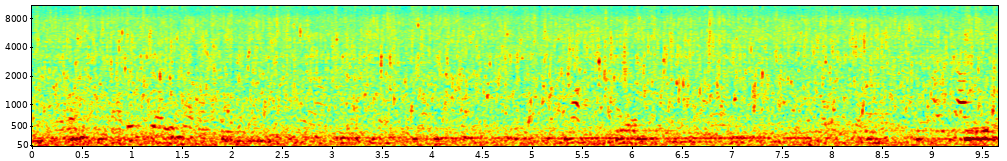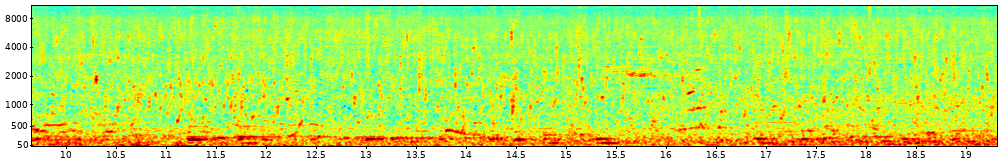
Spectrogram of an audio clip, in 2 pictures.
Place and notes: Leuschnerdamm, Engelbecken - indischer Brunnen / indian fountain
indischer Brunnen im Engelbecken, Kinder, Musiker spielt Gitarre.
Der Luisenstädtische Kanal ist ein historischer innerstädtischer Kanal in der Berliner Luisenstadt, der die Spree mit dem Landwehrkanal verband. Er wurde 1852 eröffnet und verlief durch die heutigen Ortsteile Kreuzberg und Mitte. 1926 wurde der Kanal teilweise zugeschüttet und in eine Gartenanlage umgestaltet. Mit dem Mauerbau im Jahr 1961 verlief bis 1989 entlang des nördlichen Teils des Kanals die Grenze zwischen Ost- und West-Berlin. Seit 1991 wird die seit dem Zweiten Weltkrieg zerstörte Gartenanlage abschnittsweise rekonstruiert.
indian fountain at Engelbecken, former Louisenstadt canal, children, musician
